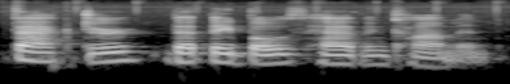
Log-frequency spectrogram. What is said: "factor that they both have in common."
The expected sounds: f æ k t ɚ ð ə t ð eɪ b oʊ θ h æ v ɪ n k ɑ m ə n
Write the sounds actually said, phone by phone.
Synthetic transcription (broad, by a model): f æ k t ɚ ð ə t ð eɪ b oʊ θ h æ v ɪ n k ɑ m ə n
